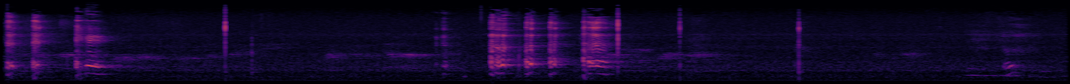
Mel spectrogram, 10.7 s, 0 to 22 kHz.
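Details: 9-month-old baby making fake sneezes on purpose: short explosive bursts in clusters with giggly sounds between, imitation rather than true reflex sneezes.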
